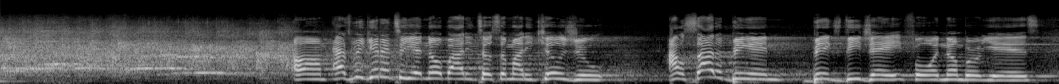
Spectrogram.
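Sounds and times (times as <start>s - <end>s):
crowd applause and cheering for a DJ: 0.0s - 3.3s
speech: 2.9s - 10.5s.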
